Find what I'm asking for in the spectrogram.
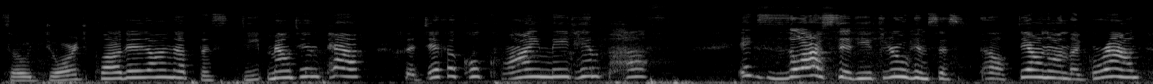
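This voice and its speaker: Expressive woman reading a picture book. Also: sits high, poor audio. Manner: expressive, unhurried. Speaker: storybook reader. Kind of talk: children's picture book read-aloud.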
